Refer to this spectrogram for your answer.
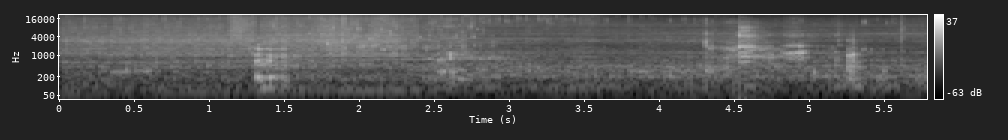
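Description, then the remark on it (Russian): Boiled water pours steadily into a hot pot of washed rice and fried meat, a rushing hiss and sizzle that runs the whole time, with a few light metallic clinks near the end. No one speaks. “Высыпаем рис. Добавляем вода. У меня вода кипяченая.”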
